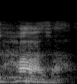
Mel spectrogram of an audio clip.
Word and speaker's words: هَذَا: pronounced like haha huh but this Aleph is not written it is explaining the key also so it hazzah okay haza means this and Brayton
